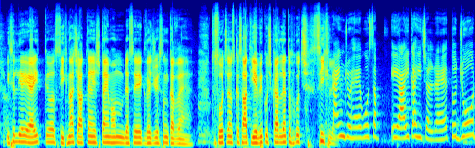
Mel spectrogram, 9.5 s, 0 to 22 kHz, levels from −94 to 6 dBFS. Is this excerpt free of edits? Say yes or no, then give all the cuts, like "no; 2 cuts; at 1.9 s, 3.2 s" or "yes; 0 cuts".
no; 1 cut; at 6.6 s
